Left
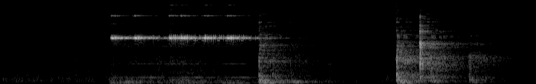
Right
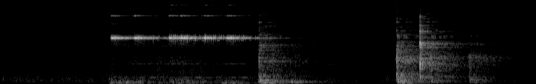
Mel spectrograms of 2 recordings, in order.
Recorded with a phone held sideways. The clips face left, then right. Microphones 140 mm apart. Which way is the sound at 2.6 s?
15° left (ahead or behind).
